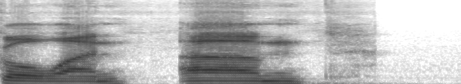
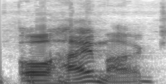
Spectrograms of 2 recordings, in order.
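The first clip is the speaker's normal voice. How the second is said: Tommy Wiseau impression; 3 semitones lower than usual. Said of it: "just doing Room quotes".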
